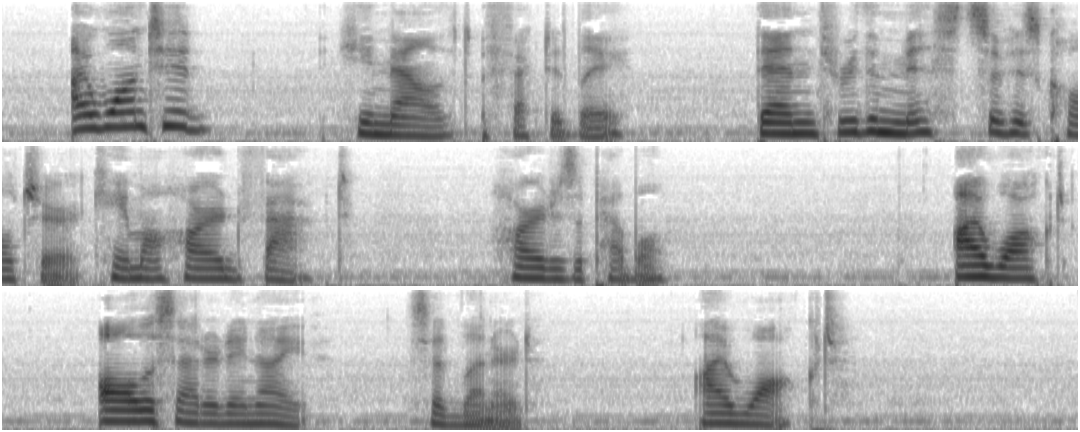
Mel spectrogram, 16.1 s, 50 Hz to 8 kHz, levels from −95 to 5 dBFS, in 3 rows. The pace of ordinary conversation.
No: slow, 115 wpm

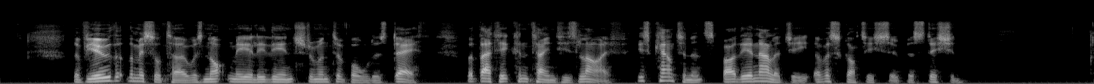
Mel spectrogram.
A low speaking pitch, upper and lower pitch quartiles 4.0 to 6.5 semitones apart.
Yes: low, 115 Hz; average, 4.8 semitones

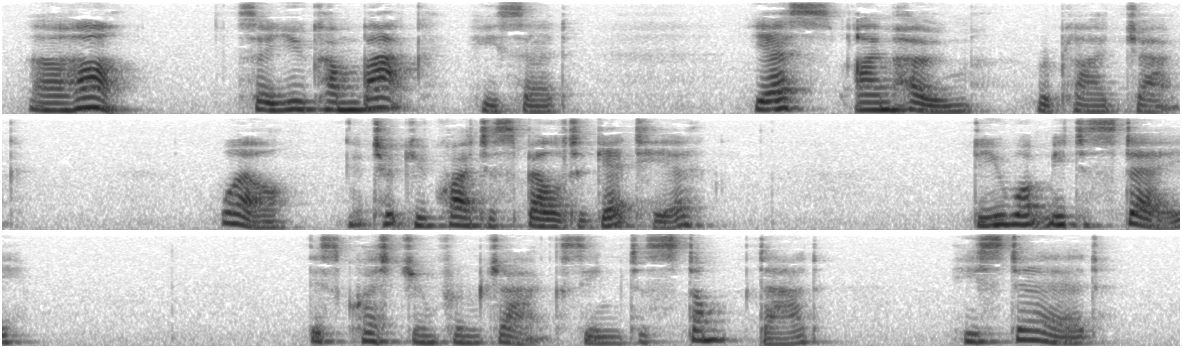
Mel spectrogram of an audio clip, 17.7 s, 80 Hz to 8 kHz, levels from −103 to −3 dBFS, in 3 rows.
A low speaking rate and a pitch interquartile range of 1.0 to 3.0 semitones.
No: slow, 130 wpm; average, 4.2 semitones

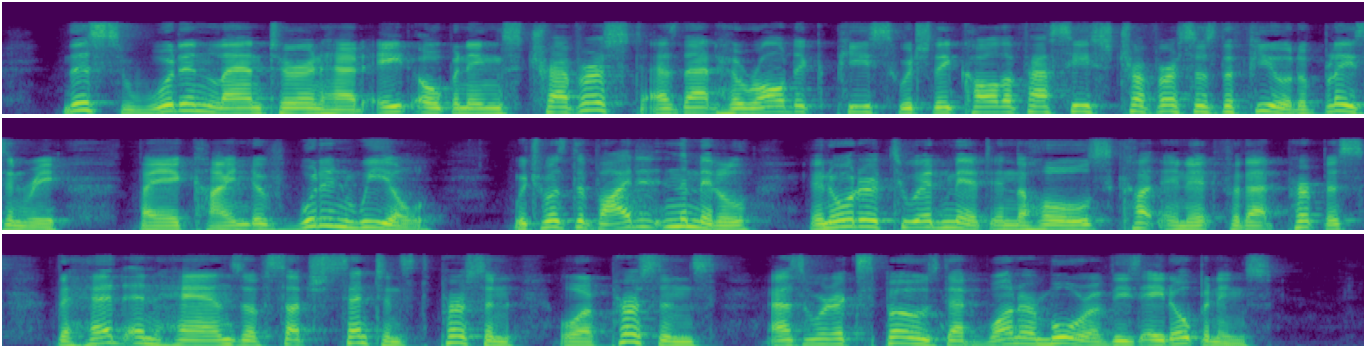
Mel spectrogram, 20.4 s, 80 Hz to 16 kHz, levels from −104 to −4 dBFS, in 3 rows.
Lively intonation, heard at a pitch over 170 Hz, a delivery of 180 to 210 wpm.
No: wide, 6.1 semitones; medium, 150 Hz; average, 195 wpm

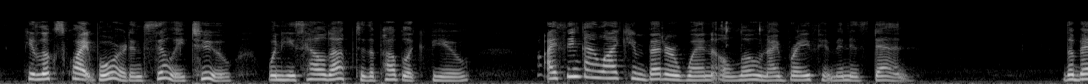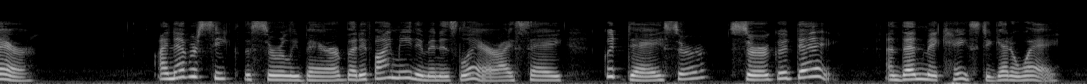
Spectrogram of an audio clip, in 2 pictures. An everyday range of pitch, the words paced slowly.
No: average, 4.9 semitones; average, 165 wpm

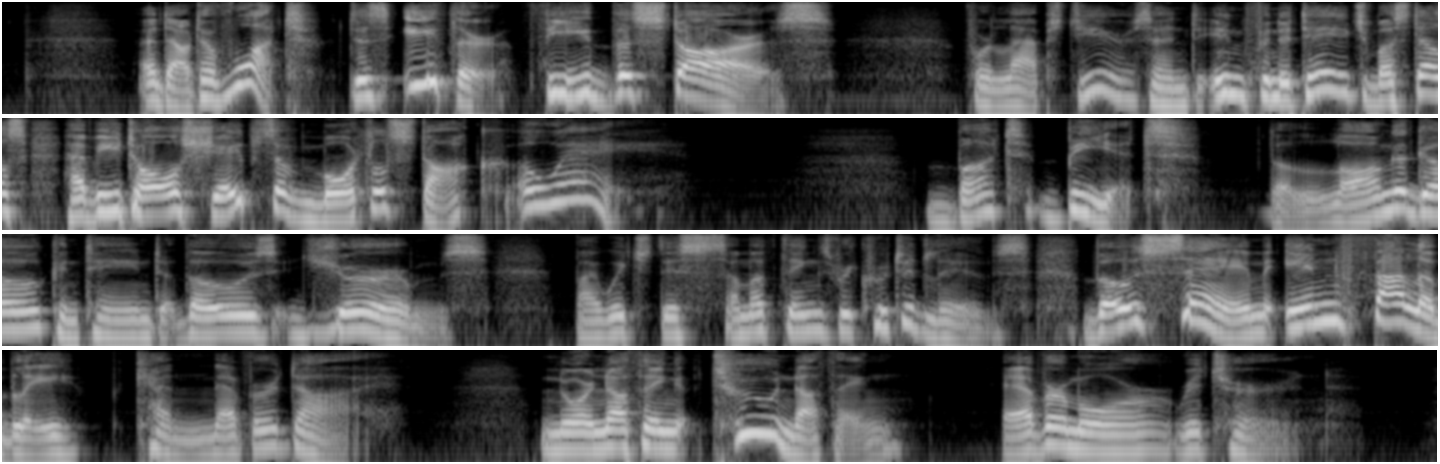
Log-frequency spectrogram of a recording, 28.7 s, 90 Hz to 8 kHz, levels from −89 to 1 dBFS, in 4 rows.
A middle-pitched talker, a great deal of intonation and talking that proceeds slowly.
Yes: medium, 165 Hz; wide, 6.5 semitones; slow, 115 wpm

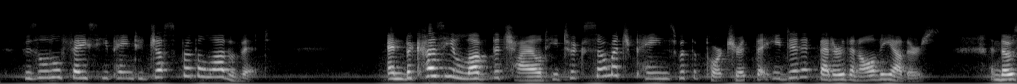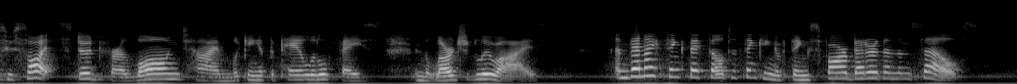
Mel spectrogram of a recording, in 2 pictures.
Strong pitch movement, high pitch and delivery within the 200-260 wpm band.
Yes: wide, 7.2 semitones; very high, 275 Hz; fast, 205 wpm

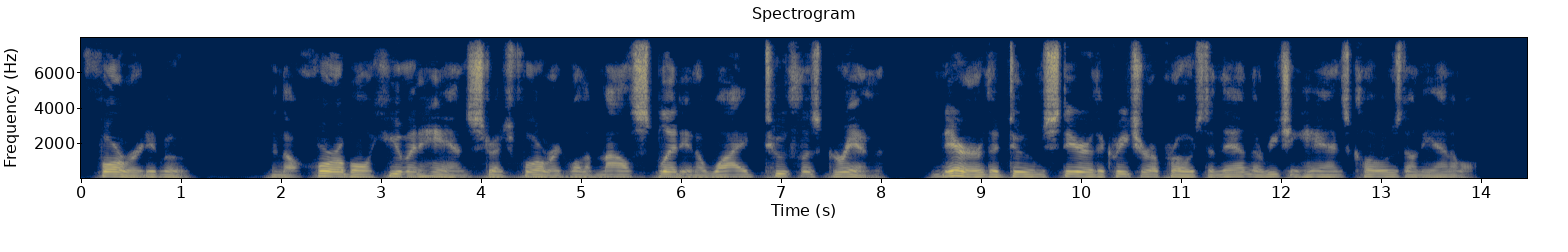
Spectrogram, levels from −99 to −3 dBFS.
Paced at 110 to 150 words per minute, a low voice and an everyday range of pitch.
Yes: average, 145 wpm; low, 105 Hz; average, 3.4 semitones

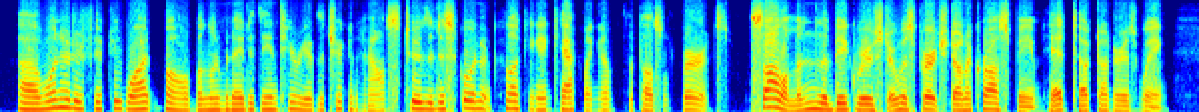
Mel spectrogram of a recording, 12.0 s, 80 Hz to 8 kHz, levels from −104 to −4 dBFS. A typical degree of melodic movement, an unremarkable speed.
Yes: average, 3.1 semitones; average, 185 wpm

